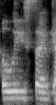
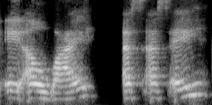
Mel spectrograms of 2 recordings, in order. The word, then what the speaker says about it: Alyssa: So at Alyssa Galios. And Alyssa is spelled A L Y S S A, and then Galios is G A L I O S.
